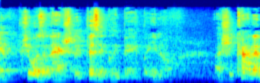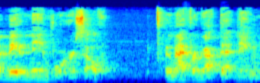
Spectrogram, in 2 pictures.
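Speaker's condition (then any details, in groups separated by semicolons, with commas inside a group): No condition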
